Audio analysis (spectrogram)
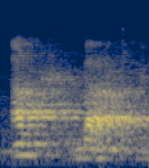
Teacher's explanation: Kaf ketika mati adalah berdesis.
